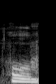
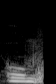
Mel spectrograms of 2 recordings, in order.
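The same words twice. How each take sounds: First: ओम with the ओ stretched to three times its length; ओम said slowly, its ओ held for a long time; drawn-out pluta vowel. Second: Said in the usual way. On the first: Shown as a demonstration. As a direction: hold the ओ of ओम long and slow, like a chant. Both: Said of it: "ओ को तीन बार बोलना है".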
